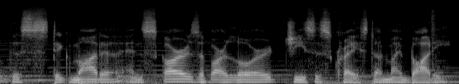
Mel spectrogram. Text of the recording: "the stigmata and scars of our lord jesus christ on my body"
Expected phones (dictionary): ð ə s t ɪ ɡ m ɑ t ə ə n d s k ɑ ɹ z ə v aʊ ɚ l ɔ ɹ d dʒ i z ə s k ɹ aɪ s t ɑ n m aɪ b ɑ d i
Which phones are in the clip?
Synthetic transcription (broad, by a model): ð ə s t ɪ ɡ m ɑ t ə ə n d s k ɑ ɹ z ə v aʊ ɚ l ɔ ɹ d dʒ i z ə s k ɹ aɪ s t n m aɪ b ɑ d i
